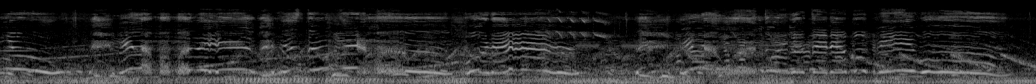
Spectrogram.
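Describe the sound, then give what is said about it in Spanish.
An eight-year-old girl cries and pleads, her tearful voice wavering and breaking into sobs, with other voices babbling around her. “La que llora y suplica es una niña de 8 años, hija de un arrestado durante el régimen.”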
